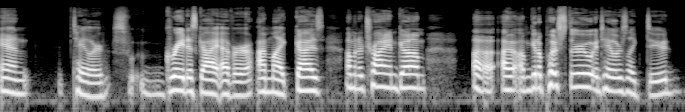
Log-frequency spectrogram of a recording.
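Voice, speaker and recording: Speaking a little slowly with a clean, medium-pitched tone, this twenty-something band singer is a guest on a podcast. She's animated and curses freely, telling a casual story and performing her own quoted lines. The sound is clean studio audio with no echo.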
